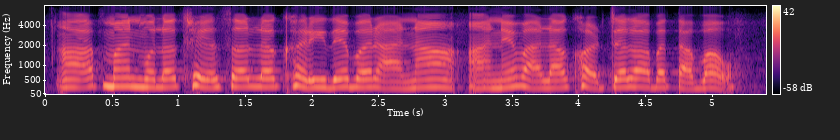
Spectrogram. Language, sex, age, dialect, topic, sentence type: Chhattisgarhi, female, 18-24, Central, agriculture, question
